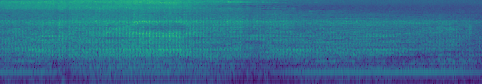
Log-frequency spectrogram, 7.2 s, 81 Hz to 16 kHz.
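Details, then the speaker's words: Honda Odyssey van at idle with a steady, even knock about four times a second; the noise disappears around 2500 rpm. The owner suspects the timing belt tensioner and replaced it with an AISIN BTH-001 tensioner, which he thinks fixed it. "noise goes away around 2500 rpm so I think it was a if it was an engine noise knocking noise it would keep doing it I think it is timing belt ten"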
